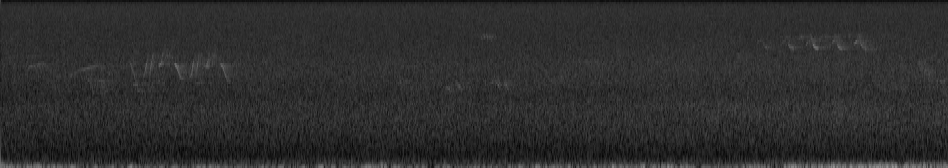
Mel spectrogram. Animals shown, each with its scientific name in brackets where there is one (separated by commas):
Common Yellowthroat (Geothlypis trichas), American Robin (Turdus migratorius), Eastern Wood-Pewee (Contopus virens), Black-and-white Warbler (Mniotilta varia)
